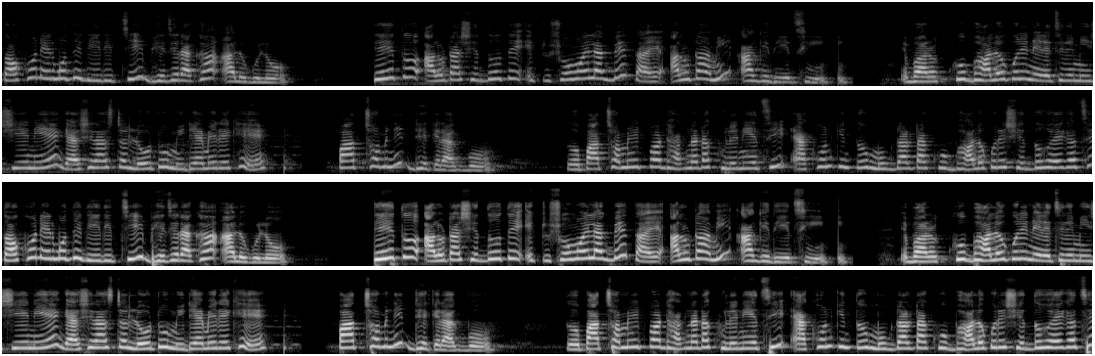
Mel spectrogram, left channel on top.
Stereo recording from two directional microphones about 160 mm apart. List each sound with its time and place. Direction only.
0.0 s a woman's voice: 35° right (ahead or behind)
3.7 s a woman's voice: 45° right (ahead or behind); by 21.7 s 30° right (ahead or behind)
